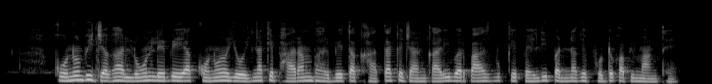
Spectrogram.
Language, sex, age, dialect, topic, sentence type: Chhattisgarhi, female, 31-35, Eastern, banking, statement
